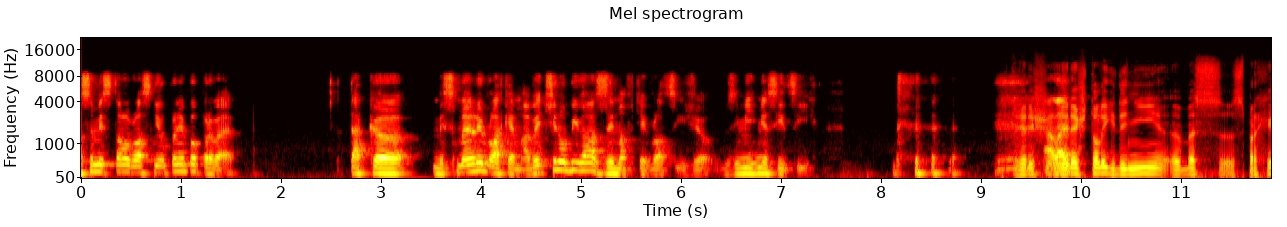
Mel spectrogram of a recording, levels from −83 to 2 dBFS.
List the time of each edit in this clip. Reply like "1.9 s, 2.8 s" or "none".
7.6 s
